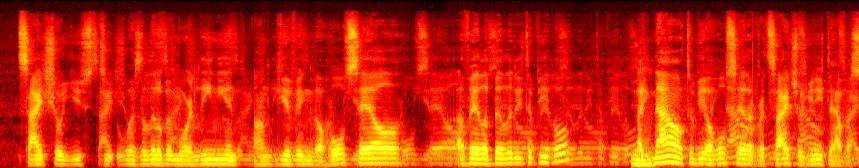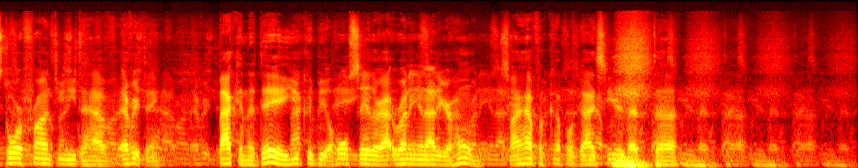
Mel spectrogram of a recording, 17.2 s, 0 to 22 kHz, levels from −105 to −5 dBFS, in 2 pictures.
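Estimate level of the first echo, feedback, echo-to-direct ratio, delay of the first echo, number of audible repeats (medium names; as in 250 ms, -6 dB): -14.5 dB, 56%, -13.0 dB, 703 ms, 5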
